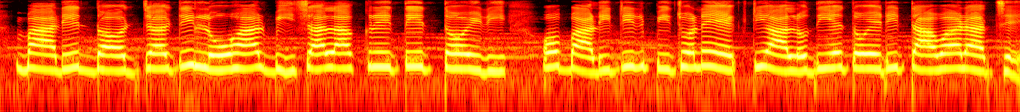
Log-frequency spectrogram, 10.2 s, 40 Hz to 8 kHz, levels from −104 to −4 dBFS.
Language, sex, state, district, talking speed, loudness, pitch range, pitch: Bengali, female, West Bengal, Kolkata, 90 wpm, -16 LUFS, 290-330 Hz, 315 Hz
